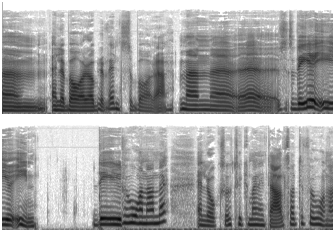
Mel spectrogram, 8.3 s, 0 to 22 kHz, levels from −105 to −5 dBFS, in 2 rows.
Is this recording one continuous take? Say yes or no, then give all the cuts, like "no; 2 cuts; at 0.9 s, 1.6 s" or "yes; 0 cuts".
no; 4 cuts; at 1.2 s, 3.6 s, 5.6 s, 6.6 s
